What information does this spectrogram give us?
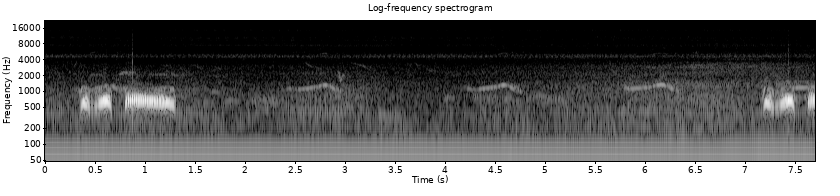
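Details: Decoy spotted dove cooing to provoke wild doves: a phrase of short stuttered notes into a long, steady, hollow coo, repeated after a pause of about six seconds, with faint rising whistles from other birds between phrases.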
